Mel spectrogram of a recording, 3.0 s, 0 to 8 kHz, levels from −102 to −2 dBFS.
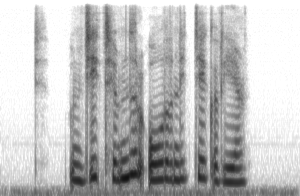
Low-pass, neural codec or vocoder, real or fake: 7.2 kHz; autoencoder, 22.05 kHz, a latent of 192 numbers a frame, VITS, trained on many speakers; fake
